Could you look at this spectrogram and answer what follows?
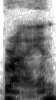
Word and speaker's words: Bryann: I know you pronounce it Brian, but can you tell us a little bit more about your name?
